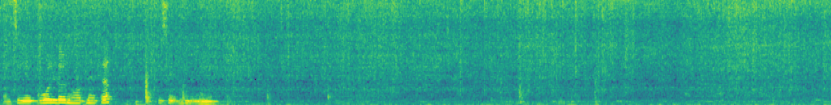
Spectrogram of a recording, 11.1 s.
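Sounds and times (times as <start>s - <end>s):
coconut hissing in a pan: 0.0s - 11.0s.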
